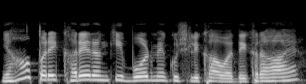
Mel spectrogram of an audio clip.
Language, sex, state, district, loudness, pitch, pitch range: Hindi, male, Jharkhand, Ranchi, -13 LUFS, 180 Hz, 155-200 Hz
